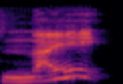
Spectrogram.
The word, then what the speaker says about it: native: Um, native is native. So we stop right there. We don't pronounce the E.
